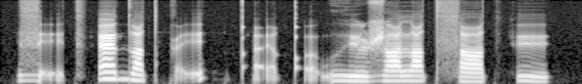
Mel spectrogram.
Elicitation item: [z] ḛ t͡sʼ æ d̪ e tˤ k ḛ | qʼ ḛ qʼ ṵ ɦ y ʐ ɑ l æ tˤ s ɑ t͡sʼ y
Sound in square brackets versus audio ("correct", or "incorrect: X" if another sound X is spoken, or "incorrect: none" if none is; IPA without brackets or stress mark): correct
